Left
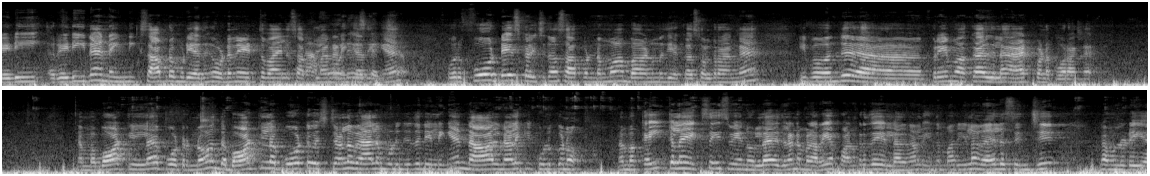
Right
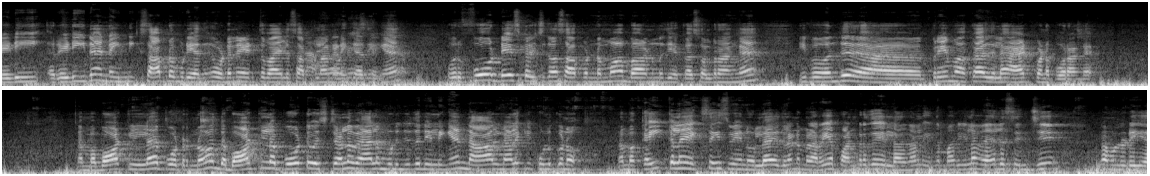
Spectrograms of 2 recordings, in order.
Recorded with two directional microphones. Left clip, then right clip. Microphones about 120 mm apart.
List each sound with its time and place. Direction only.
0.0 s a woman's voice: 20° right (ahead or behind)
12.2 s a woman's voice: 20° right (ahead or behind)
